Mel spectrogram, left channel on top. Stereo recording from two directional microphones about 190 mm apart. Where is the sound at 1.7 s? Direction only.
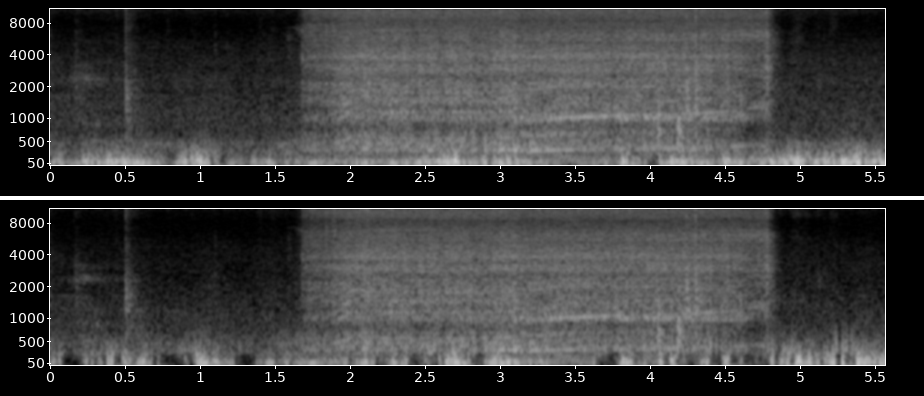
Centre (ahead or behind).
